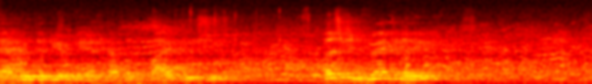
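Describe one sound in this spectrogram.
A man speaks through a handheld microphone in a large echoing hall.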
